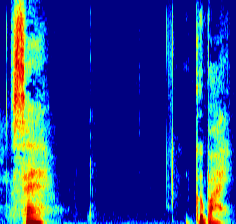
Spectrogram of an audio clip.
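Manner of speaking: unvoiced, dry whisper of goodbye; whispered dismissal. Real, not acted. Dismissing the guy.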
